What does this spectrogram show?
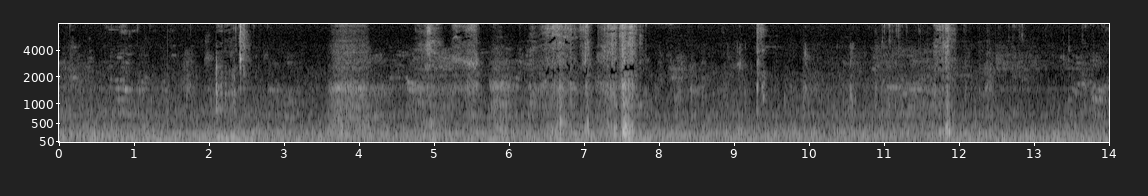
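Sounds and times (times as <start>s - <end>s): person chewing food: 6.4s - 7.9s, 8.6s - 13.8s.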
